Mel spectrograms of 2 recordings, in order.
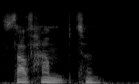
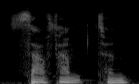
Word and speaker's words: Southampton: In this case, we've got Southampton. The Hampton is the stressed part. Southampton. And again, that sound at the end, just like Brighton or Everton. Southampton.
